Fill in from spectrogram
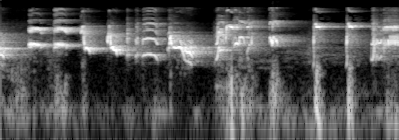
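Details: Orange-headed thrush, a lively caged bird used to prompt other captive birds to sing, delivering a rich varied song of whistled and buzzy phrases, quick rising and falling notes with sharp high accents, no other sounds.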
